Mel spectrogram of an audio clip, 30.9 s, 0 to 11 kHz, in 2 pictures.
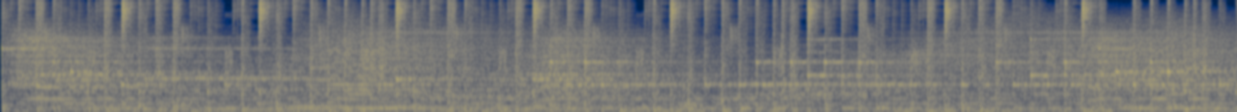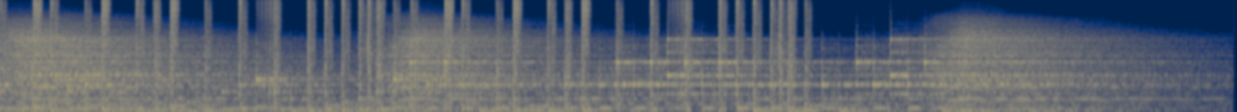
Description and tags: technology ambience
Synthesizer ambience with glitchy electronic sounds as rhythm. I used mostly Nexus VST and lots of freeware ambient effects in the mix. Old file from 2011 I discovered in my files :-)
